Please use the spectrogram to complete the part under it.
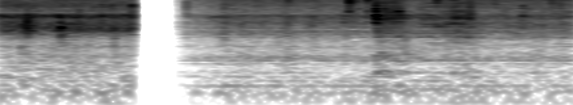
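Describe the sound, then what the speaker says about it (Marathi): Vadas sizzle steadily in hot oil, a dense crackling hiss at even level with a brief dropout partway through. "आता आपण एक साइड व्यवस्थित तळून घ्यायची आहे।"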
